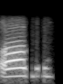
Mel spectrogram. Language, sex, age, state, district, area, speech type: Assamese, female, 18-30, Assam, Golaghat, rural, conversation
